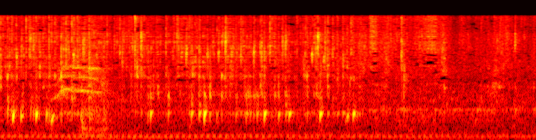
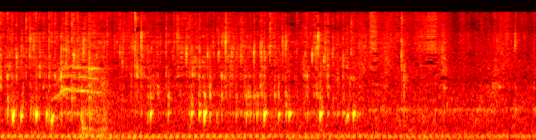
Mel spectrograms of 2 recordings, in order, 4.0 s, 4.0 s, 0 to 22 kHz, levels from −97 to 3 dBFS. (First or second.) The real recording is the second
